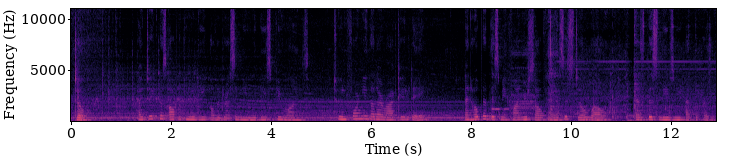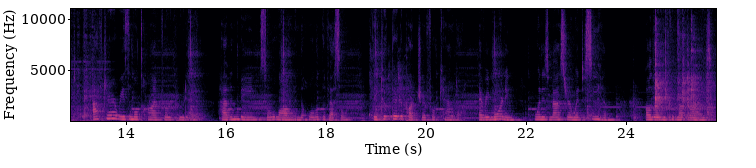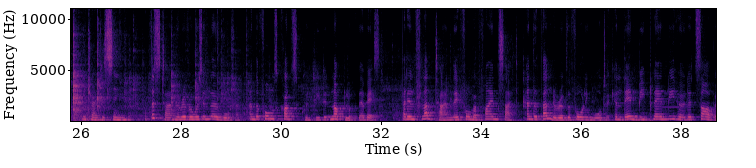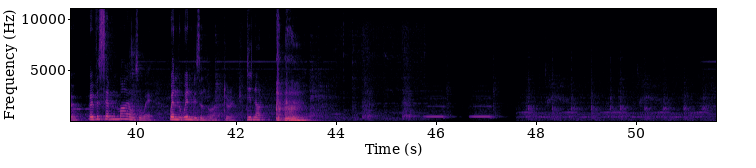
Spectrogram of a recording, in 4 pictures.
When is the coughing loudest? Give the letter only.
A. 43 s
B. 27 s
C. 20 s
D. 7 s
A.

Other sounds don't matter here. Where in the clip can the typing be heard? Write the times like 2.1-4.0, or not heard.
24.5-29.4.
